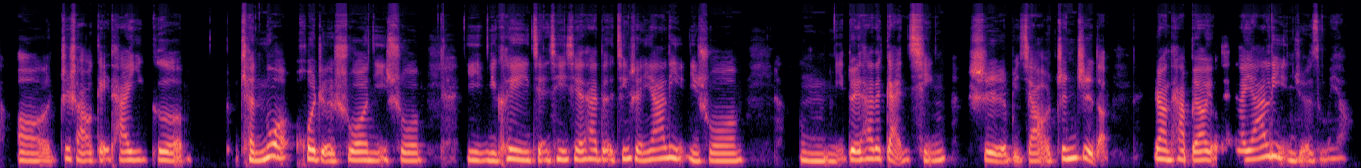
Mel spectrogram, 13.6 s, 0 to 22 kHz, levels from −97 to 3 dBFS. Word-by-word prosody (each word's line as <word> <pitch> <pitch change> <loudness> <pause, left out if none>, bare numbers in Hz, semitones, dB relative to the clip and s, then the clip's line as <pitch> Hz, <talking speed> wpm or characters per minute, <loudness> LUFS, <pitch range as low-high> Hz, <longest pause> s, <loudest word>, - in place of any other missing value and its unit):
呃， 185 -2 -3
至 230 - -3
少 185 -4 -3
给 220 - -2
他 200 -4 -4
一 200 0 +1
个 200 -1 0 0.5
承 200 -2 +2
诺， 275 +2 +4
或 230 - +4
者 175 -3 +2
说 195 +2 +1
你 190 +3 -2
说， 185 -1 -2 0.4
你 200 -2 -1
你 185 -1 0
可 230 +6 +1
以 205 -3 +4
减 200 0 -3
轻 215 +3 0
一 - - +1
些 215 -1 +1
他 220 0 0
的 210 0 -1
精 230 +4 +1
神 205 -4 0
压 220 +3 0
力， 240 -2 +3
你 195 -5 -1
说， 180 +1 -1 0.6
嗯， 180 -2 0
你 220 +6 -9
对 210 -3 +6
他 230 +1 0
的 230 - +4
感 210 -2 -3
情 200 +1 -2 0.2
是 175 -5 +1
比 - - -6
较 180 -1 -4
真 230 +6 +4
挚 265 +9 +3
的， - - -9 0.4
让 225 -2 +3
他 215 +1 -1
不 200 - -1
要 205 +1 +2
有 - - 0
太 210 - -9
大 - - +1
压 230 +5 +1
力， 275 -5 +3
你 185 - -1
觉 195 - -4
得 - - -5
怎 205 +4 -9
么 225 - -11
样？ 240 0 -13
205 Hz, 255 characters per minute, -20 LUFS, 190-225 Hz, 0.6 s, 对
